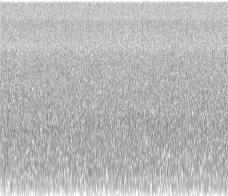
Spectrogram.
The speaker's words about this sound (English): Seems the harder I listen, the louder the water thunders by, drowning her out. And every time I see her, the river is wider and she's further away on the other side.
